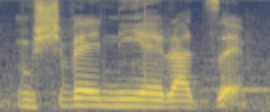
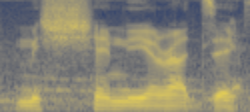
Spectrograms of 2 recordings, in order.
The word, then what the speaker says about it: Mshvenieradze: You are not the only person, it's difficult for you to pronounce it. Exactly. My surname is Mshvenieradze. Mshvenieradze.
